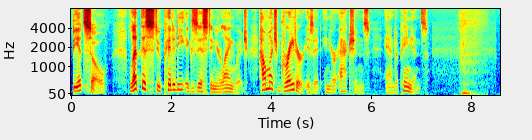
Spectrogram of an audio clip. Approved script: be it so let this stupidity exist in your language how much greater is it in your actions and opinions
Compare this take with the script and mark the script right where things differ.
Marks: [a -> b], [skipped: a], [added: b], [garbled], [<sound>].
be it so let this stupidity exist in your language how much greater is it in your actions and opinions [breath]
